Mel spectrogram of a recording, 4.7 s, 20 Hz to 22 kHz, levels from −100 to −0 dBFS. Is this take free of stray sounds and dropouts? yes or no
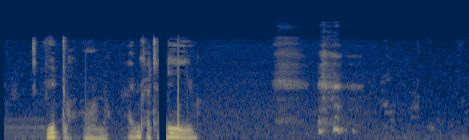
no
